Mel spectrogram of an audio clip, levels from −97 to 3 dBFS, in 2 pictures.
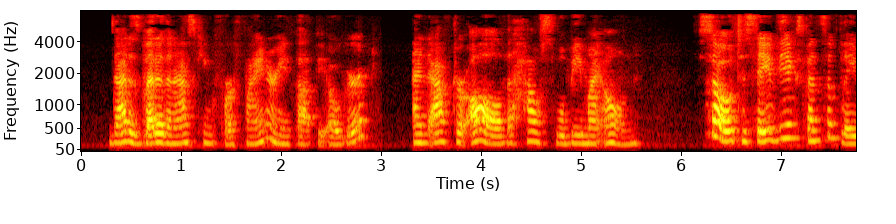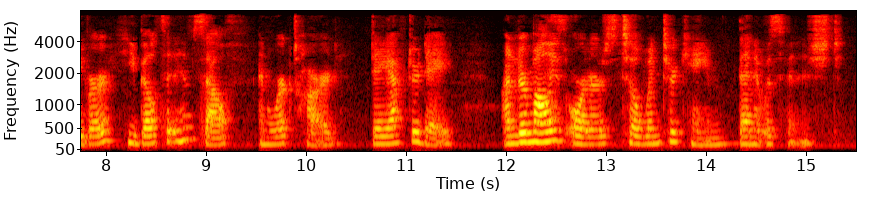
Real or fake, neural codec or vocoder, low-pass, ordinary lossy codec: real; none; 7.2 kHz; AAC, 32 kbps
